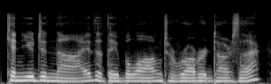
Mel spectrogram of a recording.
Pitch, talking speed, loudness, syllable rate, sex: 160 Hz, 200 wpm, -18 LUFS, 5.2 syllables/s, female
